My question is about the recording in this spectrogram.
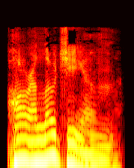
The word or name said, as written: horologium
